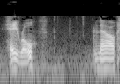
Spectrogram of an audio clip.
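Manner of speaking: usual speaking voice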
